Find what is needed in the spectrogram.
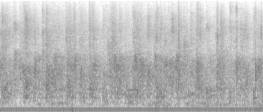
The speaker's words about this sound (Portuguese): Convidamos então o nosso servidor Érico para passar aqui à frente e receber o aplauso.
